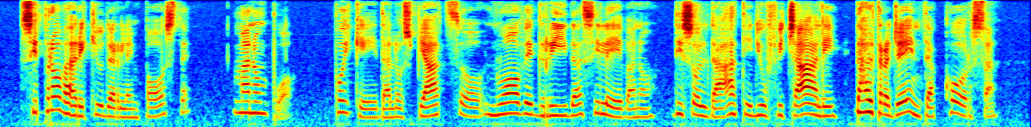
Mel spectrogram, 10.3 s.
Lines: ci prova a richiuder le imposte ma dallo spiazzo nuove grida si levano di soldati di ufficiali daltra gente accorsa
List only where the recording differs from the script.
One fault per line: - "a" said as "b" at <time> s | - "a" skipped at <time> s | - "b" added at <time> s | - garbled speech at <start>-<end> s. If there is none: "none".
- "ci" said as "si" at 0.2 s
- "non può poiché" added at 2.5 s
